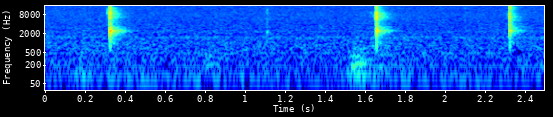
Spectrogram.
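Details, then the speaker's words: McCulloch Pro Mac 55 chainsaw, Walbro SDC-58A carburetor removed, engine not running: stiff diaphragm flexed gives three sharp dry crackles; moisture and dried fuel had got inside; hardened carburetor diaphragm needing replacement. "Hear that? If your diaphragm makes noises like that, do yourself a favor and replace it. You will not be happy with the performance that those have hardened."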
